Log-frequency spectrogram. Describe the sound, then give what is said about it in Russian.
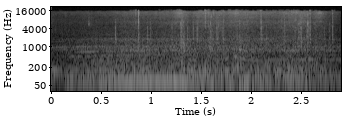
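A Niva car's gearbox whines steadily in second gear over a loud, constant low engine and road rumble heard from inside the moving vehicle as it drives deeper into a forest, with no one speaking. “Мы все дальше углубляемся в лес, и сейчас вот прислушайтесь, как на второй скорости воет коробка.”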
